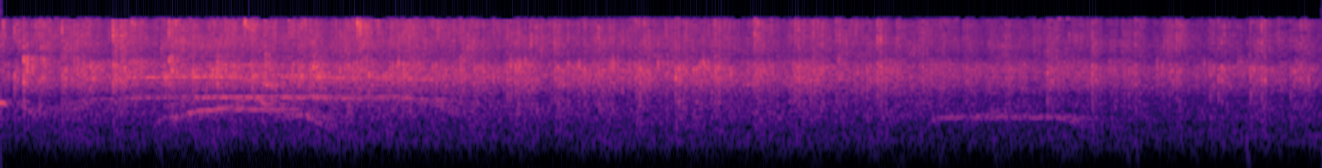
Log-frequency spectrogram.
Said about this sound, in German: Ihr dürft den beiden nochmal einen großen Applaus geben.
